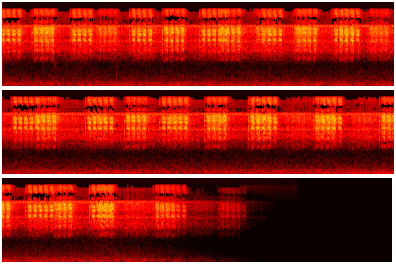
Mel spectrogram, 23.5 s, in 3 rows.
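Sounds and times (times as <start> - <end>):
cricket chirping: 0.0 - 20.8.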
